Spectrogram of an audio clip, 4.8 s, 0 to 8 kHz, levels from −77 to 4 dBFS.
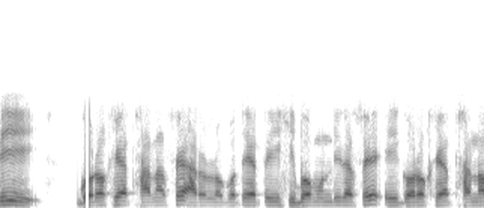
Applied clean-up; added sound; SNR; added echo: none; none; none; none.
